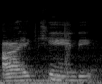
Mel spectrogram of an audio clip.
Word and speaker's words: EyeQandy: It's called EyeQandy Jewelry Creations by Sweetz. EyeQandy, Candy being spelled with a Q.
